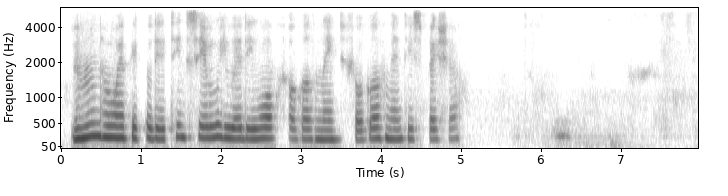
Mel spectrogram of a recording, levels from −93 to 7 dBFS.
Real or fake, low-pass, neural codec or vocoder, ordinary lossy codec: fake; 5.4 kHz; codec, 16 kHz in and 24 kHz out, 0.8 kbps, FocalCodec, streaming, 65536 codes; Opus, 32 kbps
